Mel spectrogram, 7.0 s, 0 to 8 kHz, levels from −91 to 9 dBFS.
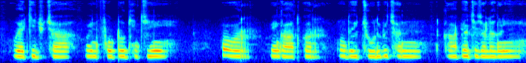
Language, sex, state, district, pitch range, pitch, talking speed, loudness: Garhwali, male, Uttarakhand, Tehri Garhwal, 220-230 Hz, 225 Hz, 160 wpm, -28 LUFS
